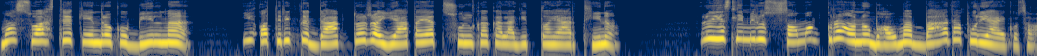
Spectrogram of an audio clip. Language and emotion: Nepali, sad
